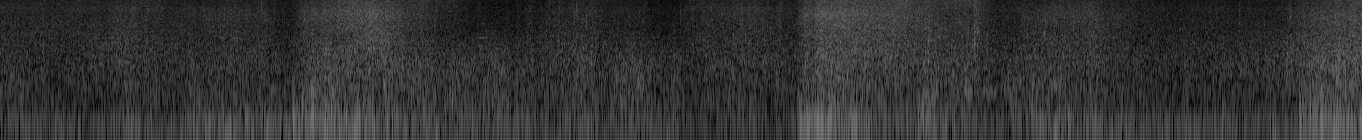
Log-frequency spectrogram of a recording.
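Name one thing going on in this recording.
Rough sea waves surge and crash in a strong wind.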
